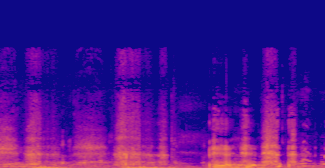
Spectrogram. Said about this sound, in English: Man, I just got some exercise there. I'm breathing hard now.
